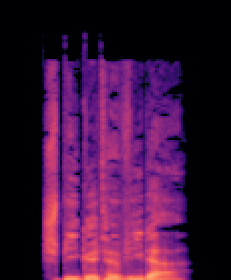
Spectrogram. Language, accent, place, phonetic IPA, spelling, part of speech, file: German, Germany, Berlin, [ˌʃpiːɡl̩tə ˈviːdɐ], spiegelte wider, verb, De-spiegelte wider.ogg
- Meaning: inflection of widerspiegeln: 1. first/third-person singular preterite 2. first/third-person singular subjunctive II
